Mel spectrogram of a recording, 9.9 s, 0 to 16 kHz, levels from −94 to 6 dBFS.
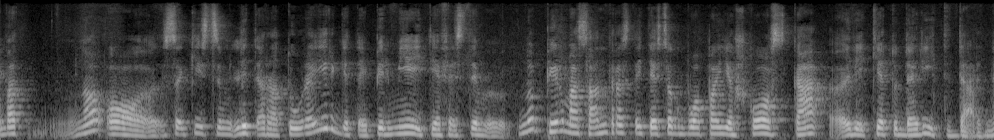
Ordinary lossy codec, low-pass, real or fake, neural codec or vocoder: AAC, 64 kbps; 14.4 kHz; real; none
